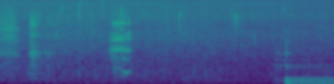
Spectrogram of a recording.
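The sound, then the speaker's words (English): Light rain falls in a steady, soft hiss, with a couple of brief high chirps early on and a low sustained hum that begins near the end. “Now it starts to rain.”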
